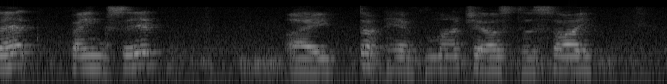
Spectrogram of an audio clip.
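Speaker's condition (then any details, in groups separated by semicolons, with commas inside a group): Multiple sclerosis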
